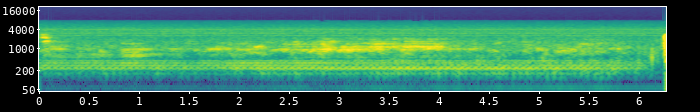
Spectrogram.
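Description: Piston engine of a single-engine light airplane running steadily in flight, an even low hum. A faint, muffled voice sits underneath it in the middle.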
